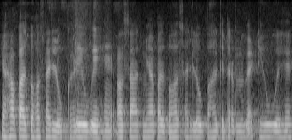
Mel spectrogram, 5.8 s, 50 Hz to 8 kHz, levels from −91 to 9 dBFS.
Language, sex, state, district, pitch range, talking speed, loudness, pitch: Hindi, male, Madhya Pradesh, Umaria, 125-130 Hz, 235 wpm, -21 LUFS, 130 Hz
